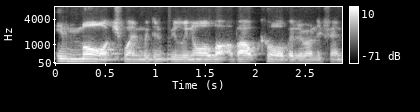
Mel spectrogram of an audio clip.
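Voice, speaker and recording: A man in a Lancashire accent talks at a fairly quick pace with a medium pitch. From northern England, Lancashire. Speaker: football club executive. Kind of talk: testimony.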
